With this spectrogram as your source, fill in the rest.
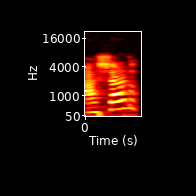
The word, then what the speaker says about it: আষাঢ়: একইভাবে আমরা যখন আষাঢ় উচ্চারণ করি তখনও কিন্তু সেটা অনেকটা ডয় শূন্য র এর মতোই শোনা যায়।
